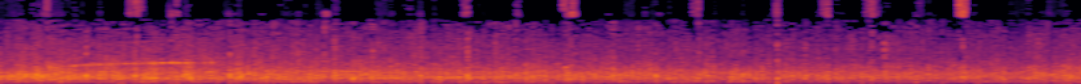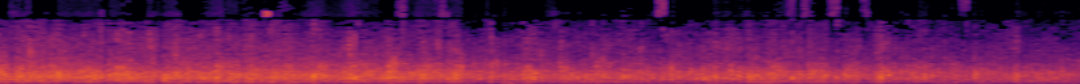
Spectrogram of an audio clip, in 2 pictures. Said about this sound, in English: I would like to invite all the graduates to stand up. All of you, please stand up so we can get a good look at you. Now look around you and give a big round of applause for all the people who supported you.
